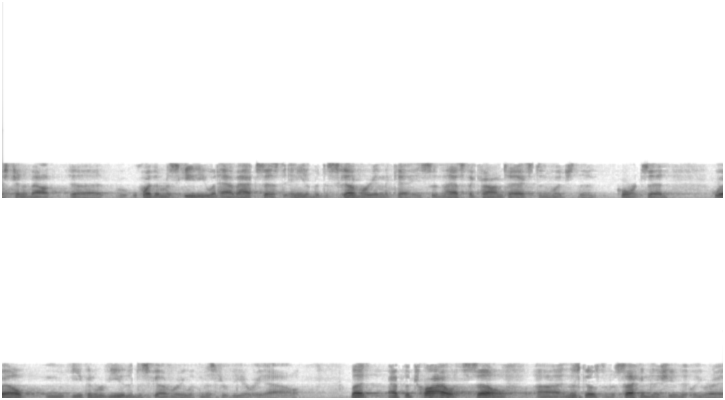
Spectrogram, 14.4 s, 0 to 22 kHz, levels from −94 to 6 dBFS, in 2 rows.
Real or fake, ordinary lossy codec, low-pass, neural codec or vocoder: real; AAC, 16 kbps; 7.2 kHz; none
